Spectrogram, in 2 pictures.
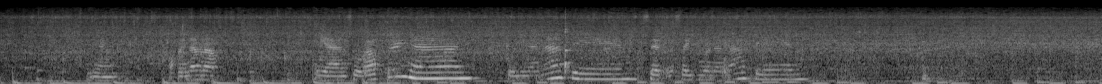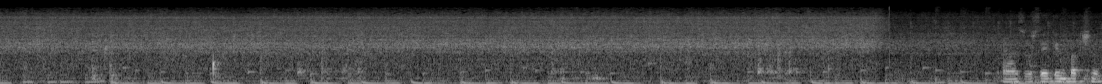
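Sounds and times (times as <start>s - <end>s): meat sizzling in a pan: 0.0s - 21.1s.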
